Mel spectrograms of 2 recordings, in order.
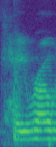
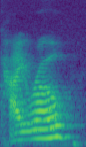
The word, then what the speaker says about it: Cairo: Let's just say there's a southern town that's named Cairo, not Cairo.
